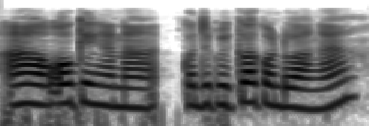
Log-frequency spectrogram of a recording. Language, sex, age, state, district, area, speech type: Tamil, female, 18-30, Tamil Nadu, Erode, rural, spontaneous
